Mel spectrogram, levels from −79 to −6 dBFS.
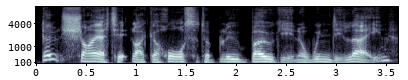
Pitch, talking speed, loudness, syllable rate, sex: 140 Hz, 250 wpm, -17 LUFS, 5.1 syllables/s, male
